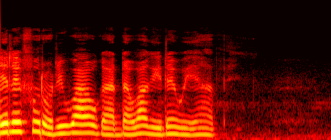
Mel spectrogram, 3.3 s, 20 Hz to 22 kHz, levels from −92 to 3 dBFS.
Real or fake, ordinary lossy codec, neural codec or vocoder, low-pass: real; none; none; 9.9 kHz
